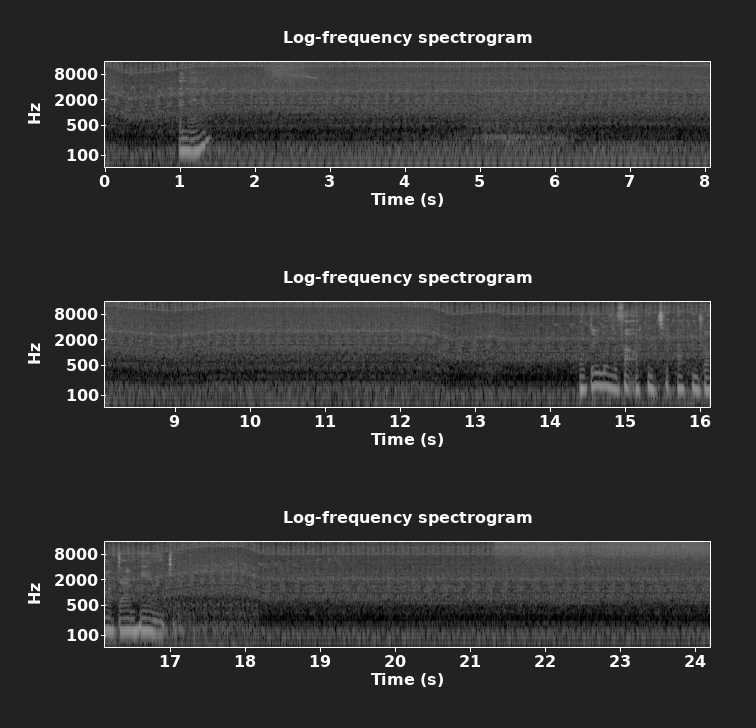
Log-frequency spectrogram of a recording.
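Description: A heavy truck engine rumbles steadily as it drives.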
